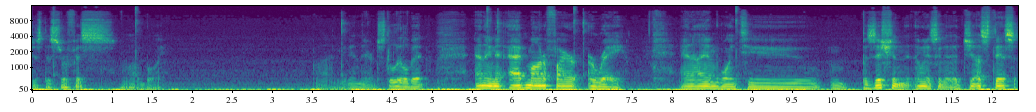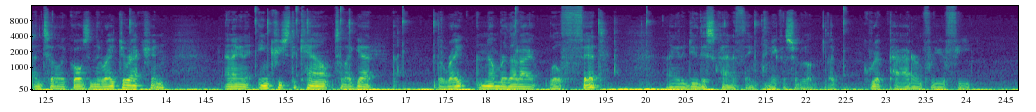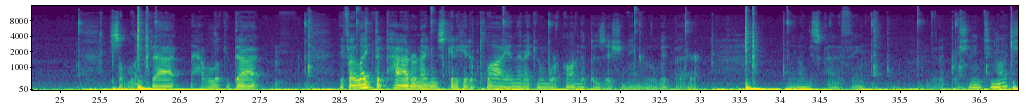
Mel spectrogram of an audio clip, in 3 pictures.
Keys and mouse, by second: 5.8-7.7 drag, 8.9-10.9 drag, 15.2-18.1 drag, 17.1-19.5 middle drag, 18.5-20.4 drag, 20.2-21.9 middle drag, 22.6-24.4 drag, 26.1 a, 26.3-27.8 middle drag, 28.8-31.6 drag, 32.3-34.2 drag, 33.7 a.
